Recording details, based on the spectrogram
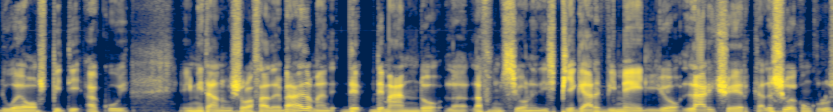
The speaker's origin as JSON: {"language": "Italian", "town": "Turin", "region": "Piedmont", "country": "Italy", "said": "io sono torinese quindi sono viziato a un pregiudizio forse favorevole"}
